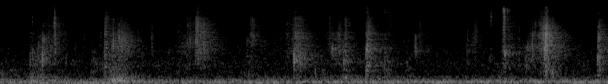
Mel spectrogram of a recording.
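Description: Footsteps on a concrete walkway scattered with dry leaves, about two steps a second, over a steady low rumble.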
